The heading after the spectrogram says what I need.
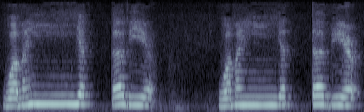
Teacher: आगे वो मन यत्तबि में नून साकिन का कायदा इदगाम माल गुन्ना करना है और यत्तबि नहीं कहना, आइन के ऊपर कलकला नहीं करना है, यत्तबि ऐसे स्टॉप कर देनी है आवाज।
